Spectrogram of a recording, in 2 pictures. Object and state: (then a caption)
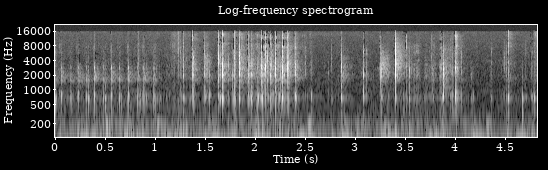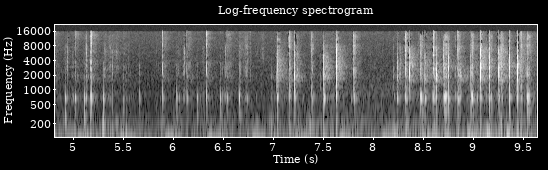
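Clear plastic game controller. Fingertips tap and press the buttons and touchpad of a hollow, transparent plastic DualShock 4 controller held in both hands. The result is a quick stream of dozens of sharp, dry plastic clicks with a bright, high edge and no ring, coming in dense bursts over a faint low rumble.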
